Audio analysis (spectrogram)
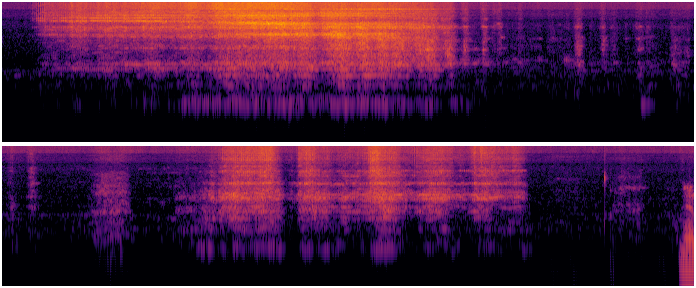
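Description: A skew chisel cuts wood on a lathe with a loud, close, sustained rasping hiss at first, then breaks into shorter bursts of scraping and chattering cuts separated by pauses.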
